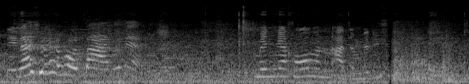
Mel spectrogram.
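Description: A young girl laughs and squeals excitedly up close.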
